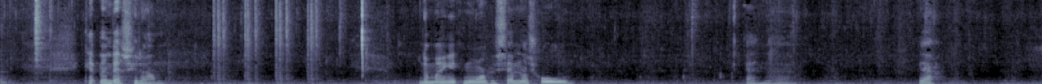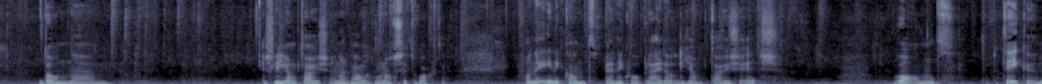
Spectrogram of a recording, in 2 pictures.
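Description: A woman talks up close in short, animated bursts.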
